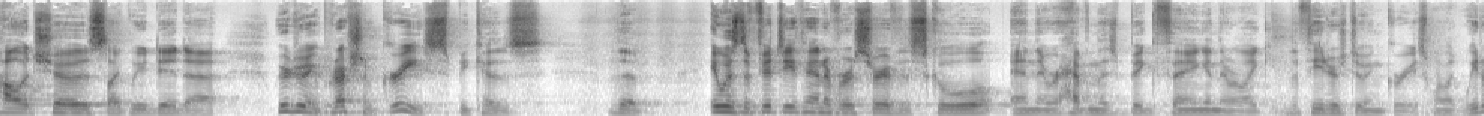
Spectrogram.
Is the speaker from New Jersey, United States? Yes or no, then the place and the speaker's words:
no; Missouri, United States; I'm the one from Missouri. I'm the hometown, like white bread boy here.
